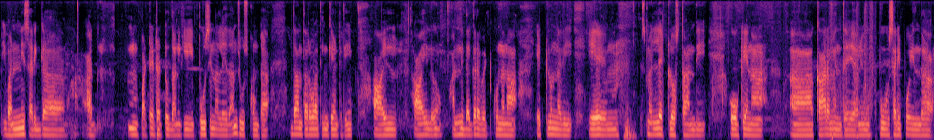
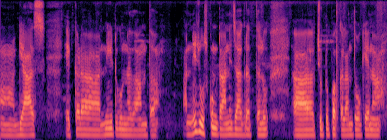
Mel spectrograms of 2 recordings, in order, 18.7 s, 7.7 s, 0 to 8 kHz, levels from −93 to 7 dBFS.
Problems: none marked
